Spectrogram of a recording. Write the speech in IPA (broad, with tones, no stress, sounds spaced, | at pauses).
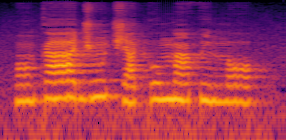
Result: ɔ̃˨ k aː˦ d͡ʒ ũ˦ t͡ʃ a˨ k o˦ m ã˦ f ĩ˧ n ɔ˧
